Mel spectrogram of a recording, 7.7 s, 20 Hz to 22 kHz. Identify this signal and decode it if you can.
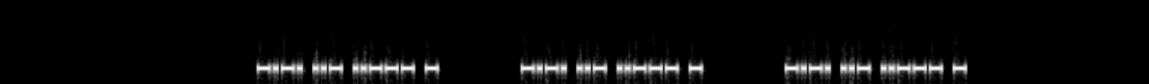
Morse code, heard as a keyed tone, about 47 wpm, 700 Hz. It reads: CU2T CU2T CU2T
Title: DXCC-100 Call Signs - 4 Characters - Repeated 3x - 45wpm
